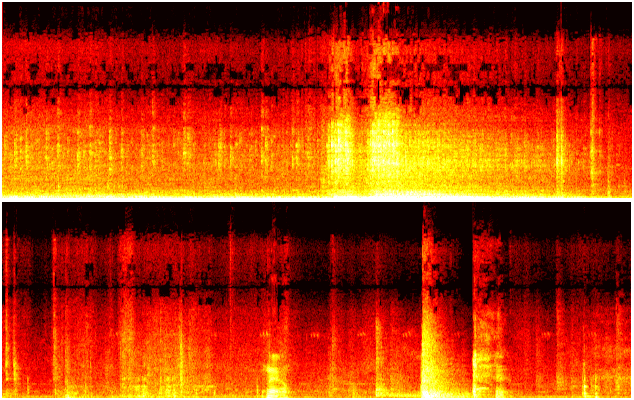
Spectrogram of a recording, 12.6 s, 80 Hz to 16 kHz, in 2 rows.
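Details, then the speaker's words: Small block Chevy V8, just started after setting basic ignition timing (it previously wouldn't start): one quick throttle blip, then a steady, even idle with no misses; sounds good. "See what happens. And that's what I was hoping to hear. It's good."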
